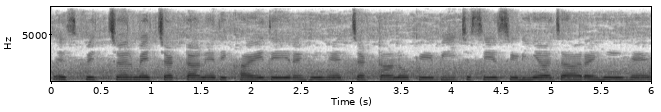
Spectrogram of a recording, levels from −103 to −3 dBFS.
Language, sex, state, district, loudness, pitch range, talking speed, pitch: Hindi, female, Jharkhand, Sahebganj, -24 LUFS, 210-220 Hz, 170 wpm, 215 Hz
